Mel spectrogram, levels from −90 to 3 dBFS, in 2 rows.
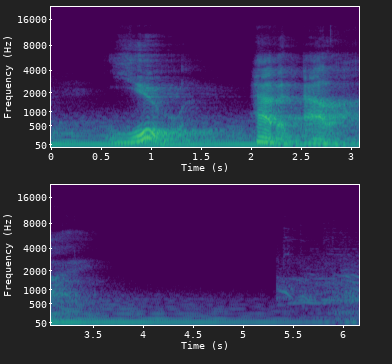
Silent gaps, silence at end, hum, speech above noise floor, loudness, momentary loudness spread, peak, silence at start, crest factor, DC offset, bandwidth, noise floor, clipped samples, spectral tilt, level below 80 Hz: none; 0 s; none; 27 dB; -33 LUFS; 26 LU; -14 dBFS; 0 s; 20 dB; under 0.1%; 13 kHz; -56 dBFS; under 0.1%; -7 dB/octave; -44 dBFS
